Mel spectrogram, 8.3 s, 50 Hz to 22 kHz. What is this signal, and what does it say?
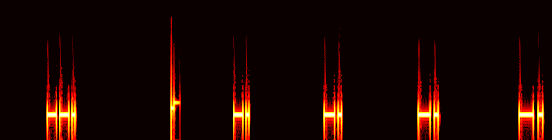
Morse code, heard as a keyed tone, about 23 wpm, spaced as for 7 wpm, 700 Hz. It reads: G NNNN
